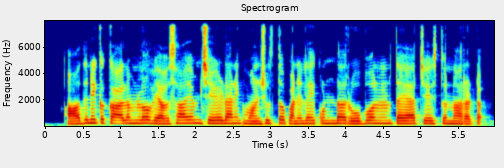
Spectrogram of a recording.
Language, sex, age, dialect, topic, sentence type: Telugu, female, 18-24, Utterandhra, agriculture, statement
